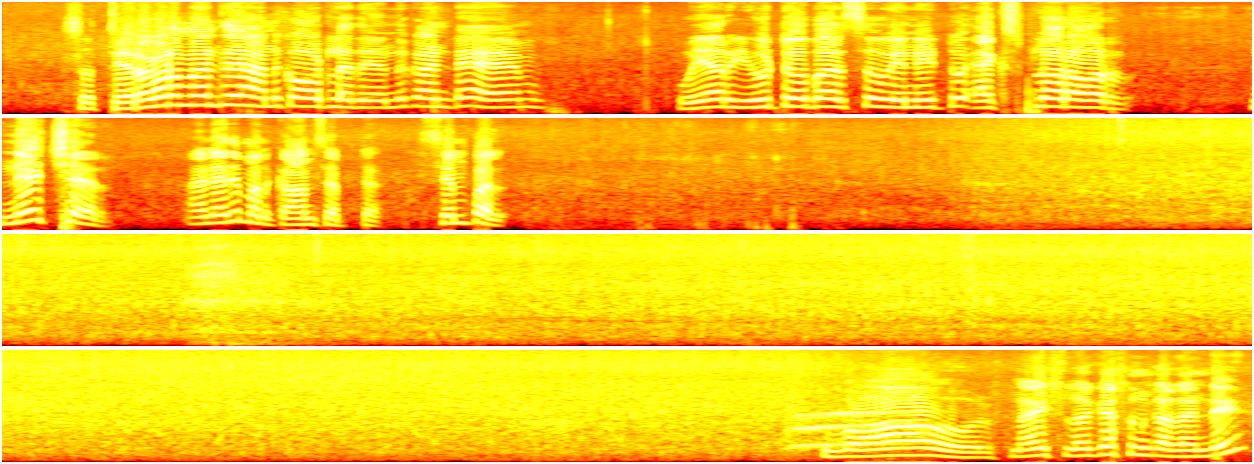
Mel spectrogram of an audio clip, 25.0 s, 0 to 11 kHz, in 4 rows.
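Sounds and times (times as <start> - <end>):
water rushing over rocks: 0.0 - 25.0.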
